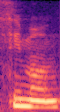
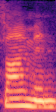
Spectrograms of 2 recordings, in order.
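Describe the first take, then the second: First: The name is said with a Swedish accent. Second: The name is said with an Australian accent. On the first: "everyone says it's Simon in the show with a, with a Swedish accent" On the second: "me and my very Australian accent"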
